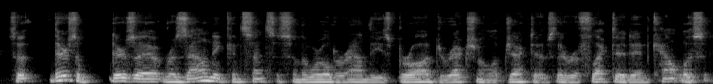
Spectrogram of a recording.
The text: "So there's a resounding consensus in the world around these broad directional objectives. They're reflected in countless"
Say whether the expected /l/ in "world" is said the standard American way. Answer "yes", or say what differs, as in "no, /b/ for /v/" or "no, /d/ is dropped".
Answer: yes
